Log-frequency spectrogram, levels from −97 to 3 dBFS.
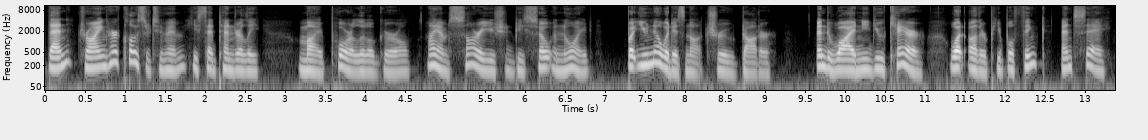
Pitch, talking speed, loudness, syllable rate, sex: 165 Hz, 180 wpm, -22 LUFS, 4.5 syllables/s, female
